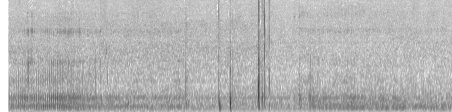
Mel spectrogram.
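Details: A sleeping Boston Terrier, eyes open, snores with a low, rattling drone in steady, uneven breaths.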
